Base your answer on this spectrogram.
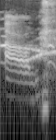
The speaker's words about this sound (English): I'm sorry if you can hear this siren.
